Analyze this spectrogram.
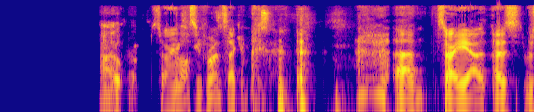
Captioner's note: laughing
